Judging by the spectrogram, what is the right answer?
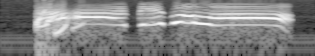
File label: grandma, Rolled up - Grandma; katamari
